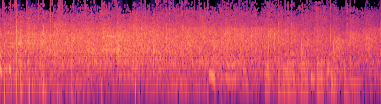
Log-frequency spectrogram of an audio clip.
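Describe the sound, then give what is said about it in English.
A church audience applauds steadily after welcoming a newly baptized person into the body of Christ, many hands clapping in a dense, sustained wash of sound that holds for several seconds, with faint voices mixed in toward the end. “And now we can clap.”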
